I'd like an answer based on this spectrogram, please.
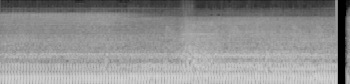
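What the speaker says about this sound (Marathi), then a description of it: "पहिल्याच गेअरवर गाडी खाली चालली." A vehicle's engine drones steadily while it descends a steep mountain road in first gear on the route from Dharchula to Gunji, a loud, continuous low rumble throughout, cutting out briefly near the end.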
